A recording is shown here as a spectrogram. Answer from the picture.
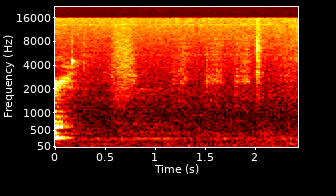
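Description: Faint, soft scratching of a paintbrush being stroked with acrylic paint across a canvas.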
